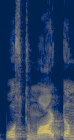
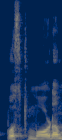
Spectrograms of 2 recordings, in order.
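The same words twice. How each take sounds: First: पोस्टमार्टम, middle vowel as a long "aa"; wrong pronunciation. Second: पोस्टमार्टम, lower, middle vowel as "aw"; correct pronunciation. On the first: Teacher showing students the mistake, पोस्टमार्टम with "maar". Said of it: "पोस्टमार्टम नहीं होता है". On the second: Teacher correcting students, पोस्टमार्टम with rounded "maw". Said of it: "पोस्टमार्टम होता है आपका". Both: Shown as a demonstration.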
